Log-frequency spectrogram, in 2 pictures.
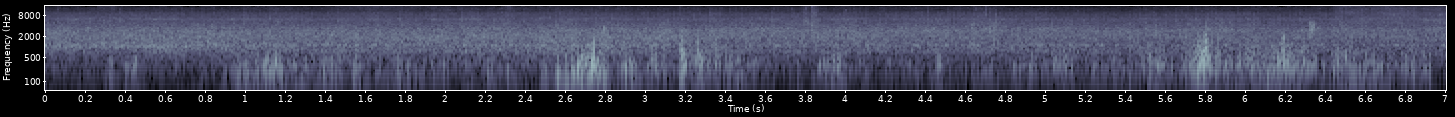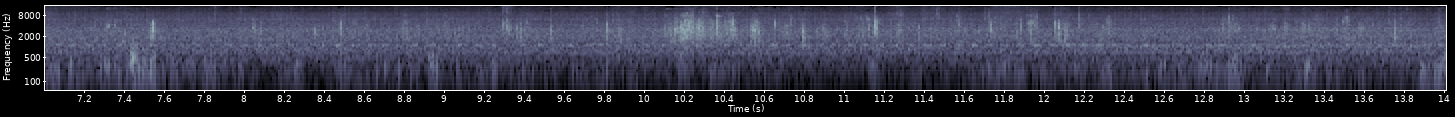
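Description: Train wheels clatter and knock over rail joints.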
